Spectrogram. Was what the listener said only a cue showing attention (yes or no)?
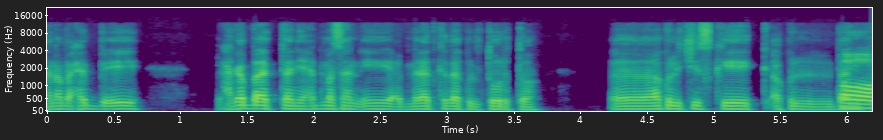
no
